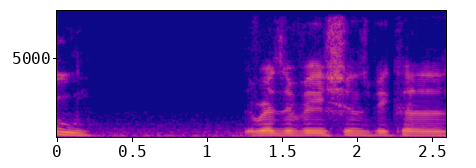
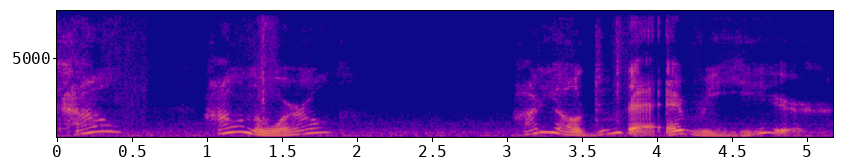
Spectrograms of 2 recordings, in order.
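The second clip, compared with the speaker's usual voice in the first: disbelief; 8 semitones higher, 5 dB quieter than usual. Real, not acted. Amazed at Buffalo snow.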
